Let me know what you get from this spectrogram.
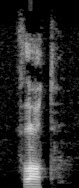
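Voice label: "флот", Komi, male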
